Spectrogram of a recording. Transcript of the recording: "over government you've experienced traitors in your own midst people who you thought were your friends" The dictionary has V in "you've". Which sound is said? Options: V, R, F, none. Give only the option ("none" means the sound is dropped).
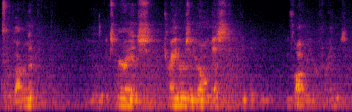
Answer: none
